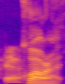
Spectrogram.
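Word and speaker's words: Quaoar: So in terms that we can understand, you found a ring around this planet Quawar. Is that how you pronounce it? – Quawar.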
